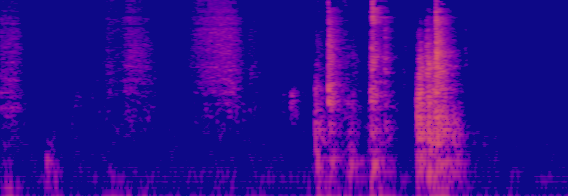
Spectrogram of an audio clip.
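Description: Faint rustling of movement, then a few light knocks and a short louder rustle of handling about three seconds in.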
